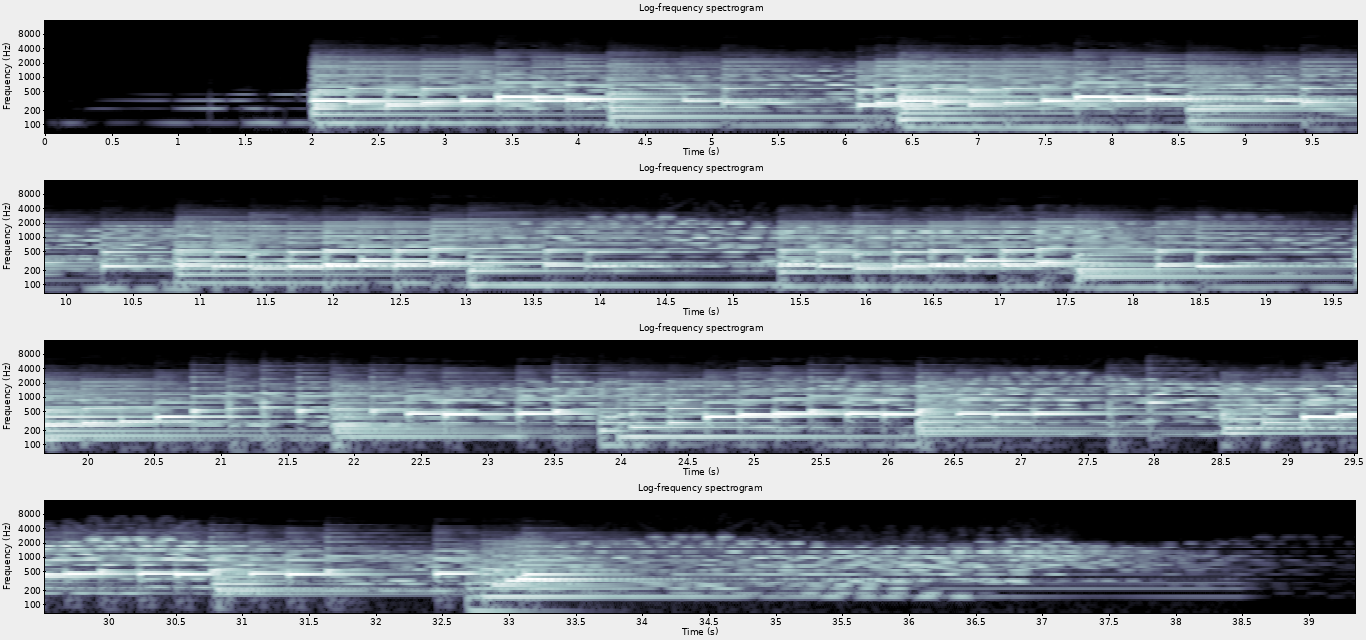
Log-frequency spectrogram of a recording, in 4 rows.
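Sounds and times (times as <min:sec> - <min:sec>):
new age piano music: 0:02.0 - 0:38.2.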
